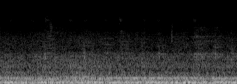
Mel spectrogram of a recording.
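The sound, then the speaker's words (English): A car driving on a road trip, heard as a steady low rumble of engine and tyre noise that holds even throughout, with no voices. “Drove. Yeah, we drove. We're driving right now.”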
